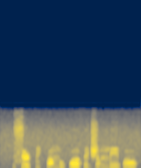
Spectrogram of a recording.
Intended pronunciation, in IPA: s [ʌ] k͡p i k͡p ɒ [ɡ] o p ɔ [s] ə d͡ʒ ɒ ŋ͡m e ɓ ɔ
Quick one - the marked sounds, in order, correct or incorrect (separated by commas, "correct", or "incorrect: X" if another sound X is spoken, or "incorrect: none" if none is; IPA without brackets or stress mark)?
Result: incorrect: ə˞, incorrect: ŋ, incorrect: θ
